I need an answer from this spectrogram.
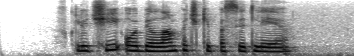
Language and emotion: Russian, neutral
